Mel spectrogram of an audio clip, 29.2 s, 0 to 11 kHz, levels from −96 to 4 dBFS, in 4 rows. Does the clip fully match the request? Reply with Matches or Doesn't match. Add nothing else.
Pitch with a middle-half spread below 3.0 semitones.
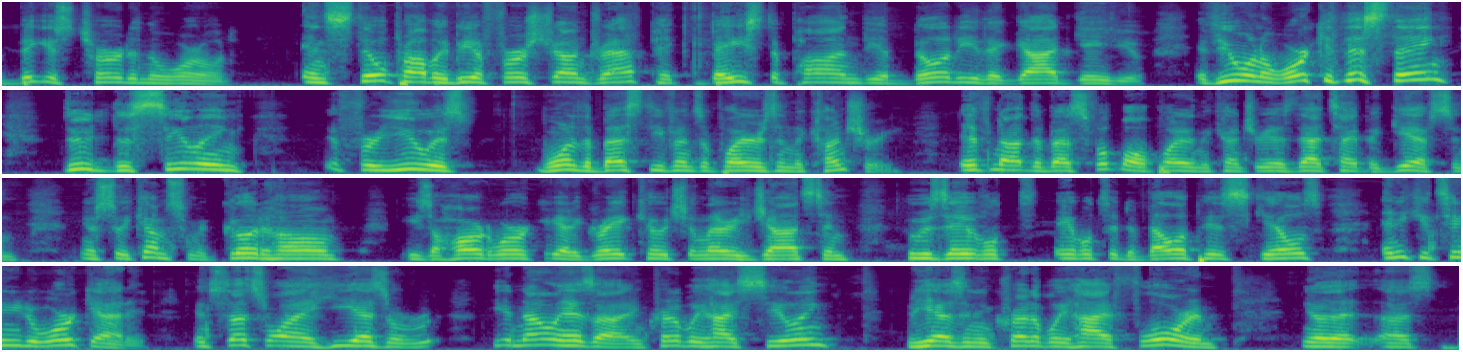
Doesn't match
